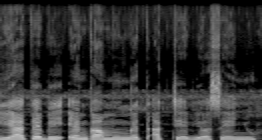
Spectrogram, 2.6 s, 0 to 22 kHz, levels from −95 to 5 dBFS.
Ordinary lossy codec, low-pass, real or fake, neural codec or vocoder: none; none; fake; vocoder, 44.1 kHz, 128 mel bands every 256 samples, BigVGAN v2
